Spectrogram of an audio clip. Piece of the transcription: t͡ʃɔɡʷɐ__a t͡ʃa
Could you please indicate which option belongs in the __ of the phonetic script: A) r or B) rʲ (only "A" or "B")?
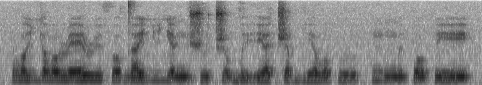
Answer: B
